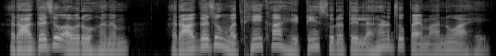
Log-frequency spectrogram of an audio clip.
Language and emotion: Sindhi, neutral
